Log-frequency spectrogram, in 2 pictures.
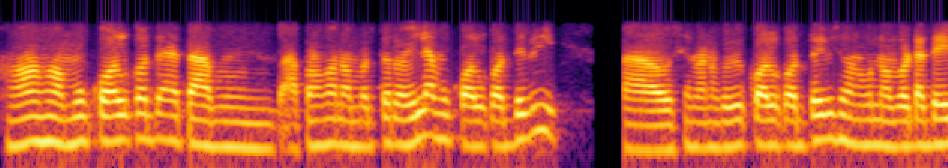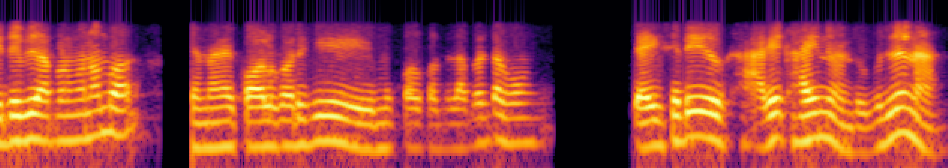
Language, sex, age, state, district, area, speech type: Odia, male, 18-30, Odisha, Balasore, rural, conversation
